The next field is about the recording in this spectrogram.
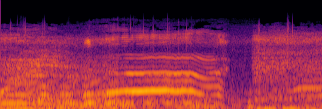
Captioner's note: mild grunts of pain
